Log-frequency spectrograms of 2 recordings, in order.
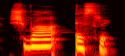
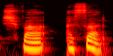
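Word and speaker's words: שבע עשרה: In Hebrew, 17 is pronounced as Shva Esre or Shva Asar, the most common pronunciation being Shva Esre.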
